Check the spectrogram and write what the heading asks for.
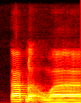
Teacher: qafnya berharokat sukun dipantulkan suaranya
